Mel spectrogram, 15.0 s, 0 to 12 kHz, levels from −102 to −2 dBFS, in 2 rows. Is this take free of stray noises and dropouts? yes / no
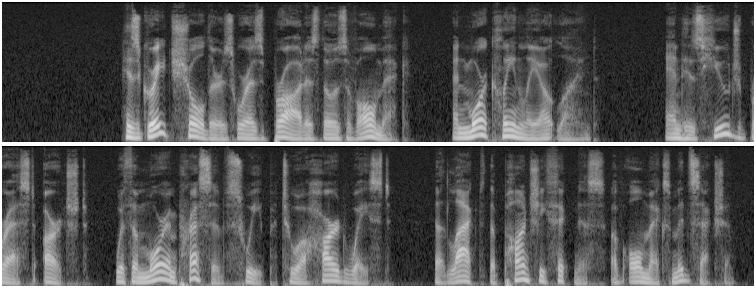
yes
